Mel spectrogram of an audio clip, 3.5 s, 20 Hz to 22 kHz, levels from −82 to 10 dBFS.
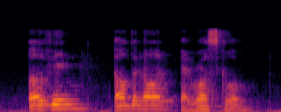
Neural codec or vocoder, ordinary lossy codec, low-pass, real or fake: codec, 16 kHz, 4 kbps, FreqCodec, smaller model; none; 7.2 kHz; fake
